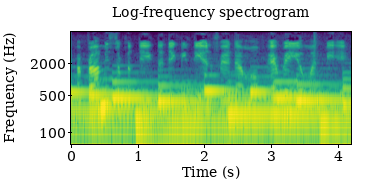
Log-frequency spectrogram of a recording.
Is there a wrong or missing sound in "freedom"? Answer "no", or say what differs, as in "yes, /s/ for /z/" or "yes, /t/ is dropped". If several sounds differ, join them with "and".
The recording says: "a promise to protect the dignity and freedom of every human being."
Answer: yes, /ɹ/ is dropped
